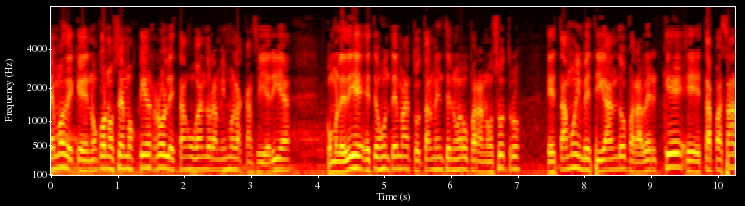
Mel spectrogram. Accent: Panama; Entonces nosotros como panameños no estamos realmente preparados para poder atender una ola de migrantes o de refugiados de esa naturaleza

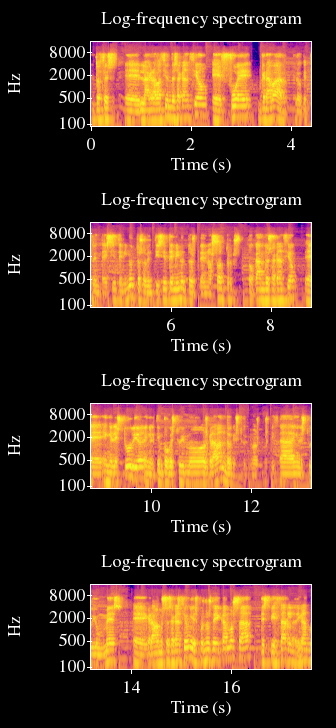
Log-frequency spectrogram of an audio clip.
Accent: Galicia, Spain; Nosotros somos de Galicia, no estamos situados en las capitales, digamos, de ni siquiera de nuestras provincias, quiero decir, estamos un poquito en los márgenes dentro de España.

